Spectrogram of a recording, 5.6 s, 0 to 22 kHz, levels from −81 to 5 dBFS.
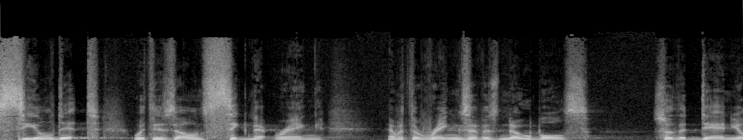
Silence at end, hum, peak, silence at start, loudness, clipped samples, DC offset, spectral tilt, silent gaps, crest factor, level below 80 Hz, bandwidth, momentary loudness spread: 0 s; none; -4 dBFS; 0 s; -19 LUFS; under 0.1%; under 0.1%; -3.5 dB/octave; none; 14 dB; -52 dBFS; 17 kHz; 11 LU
